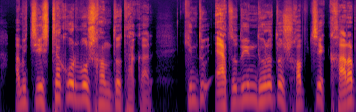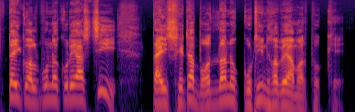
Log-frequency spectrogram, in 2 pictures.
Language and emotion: Bengali, disgusted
